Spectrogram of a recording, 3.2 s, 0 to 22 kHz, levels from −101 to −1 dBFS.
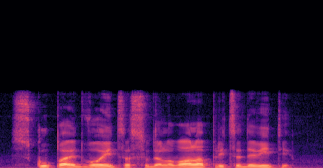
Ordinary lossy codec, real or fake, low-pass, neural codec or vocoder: none; real; 9.9 kHz; none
